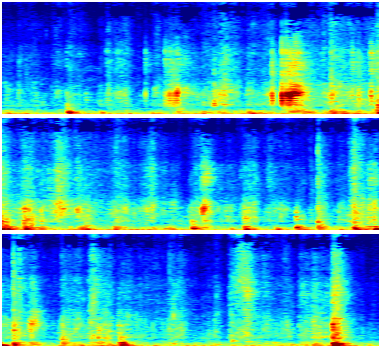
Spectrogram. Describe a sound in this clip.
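Gloved punches thud against pads and gloves in quick bursts.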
